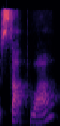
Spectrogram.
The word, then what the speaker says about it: sattva: And then slightly elevated but different is satwa. S a t v a. Sometimes it'll be pronounced satwa.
